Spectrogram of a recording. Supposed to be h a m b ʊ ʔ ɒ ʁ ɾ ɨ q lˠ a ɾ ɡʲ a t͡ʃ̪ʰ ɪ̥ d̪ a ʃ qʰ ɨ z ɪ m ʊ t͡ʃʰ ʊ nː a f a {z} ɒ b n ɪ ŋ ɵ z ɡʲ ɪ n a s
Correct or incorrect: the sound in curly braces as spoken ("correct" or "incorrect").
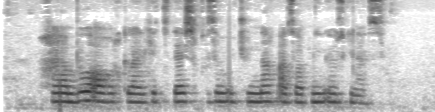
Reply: correct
